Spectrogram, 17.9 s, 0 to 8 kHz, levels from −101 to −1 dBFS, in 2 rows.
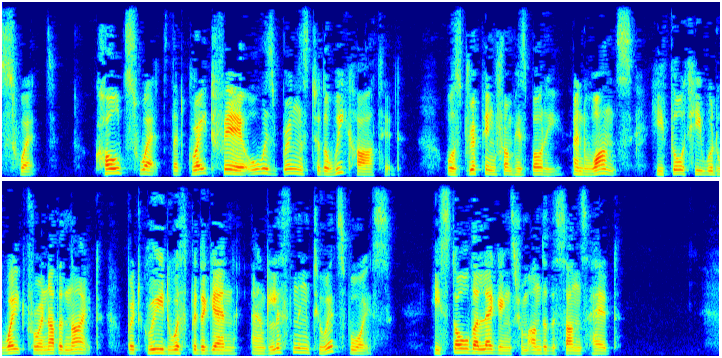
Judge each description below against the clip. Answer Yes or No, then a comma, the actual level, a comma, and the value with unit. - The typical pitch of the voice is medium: Yes, medium, 155 Hz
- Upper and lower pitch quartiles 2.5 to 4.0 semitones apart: Yes, average, 3.4 semitones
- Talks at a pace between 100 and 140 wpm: No, average, 155 wpm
